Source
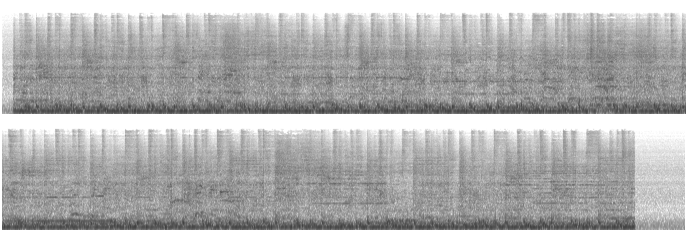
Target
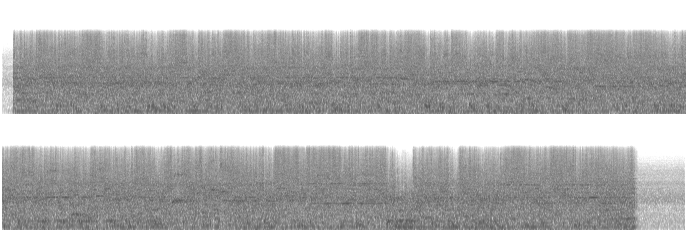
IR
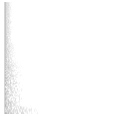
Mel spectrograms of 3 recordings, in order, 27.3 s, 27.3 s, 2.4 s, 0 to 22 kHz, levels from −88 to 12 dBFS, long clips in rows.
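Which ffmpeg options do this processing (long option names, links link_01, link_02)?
-filter_complex "[0:a]lowpass=4800,acrossover=split=340 3300:gain=0.1 1 0.112[link_01][link_02][link_03];[link_01][link_02][link_03]amix=inputs=3:normalize=0,afwtdn=0.0141,equalizer=frequency=1100:width=2.9:gain=6,areverse,acompressor=mode=upward:threshold=-48dB:ratio=2.5,areverse,alimiter=limit=-21.5dB:level=0:latency=1:release=129,aresample=16000,aeval=exprs='0.0891*sin(PI/2*3.55*val(0)/0.0891)':channel_layout=same,aresample=44100,aecho=1:1:43|65:0.237|0.112"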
